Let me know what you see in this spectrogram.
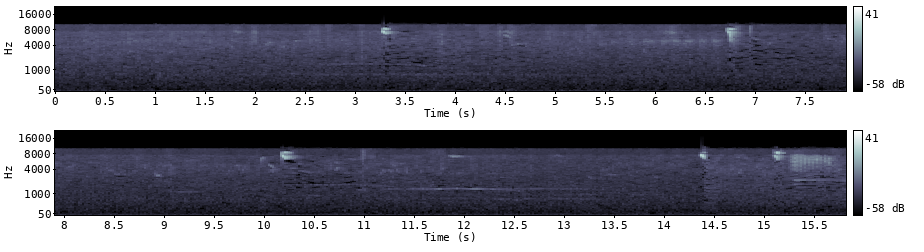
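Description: Short, high-pitched bird chirps, five in all, spaced about three to four seconds apart with two close together near the end, over a steady background hiss of outdoor ambience.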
